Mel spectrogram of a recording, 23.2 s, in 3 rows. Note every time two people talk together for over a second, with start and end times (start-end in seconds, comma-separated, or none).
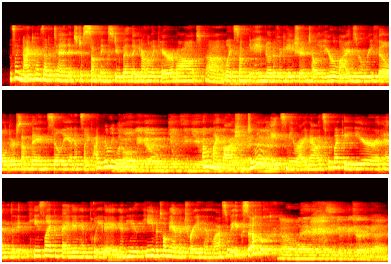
11.8-13.1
